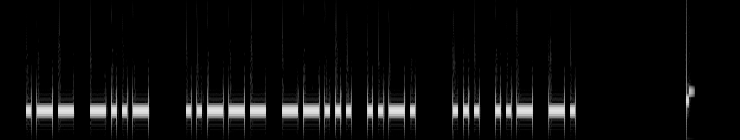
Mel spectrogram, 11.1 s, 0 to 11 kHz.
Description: Morse code, heard as a keyed tone, about 15 wpm, 700 Hz. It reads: WX 27F SUN
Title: Practice QSO - Exchange 2 - Info - 15wpm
